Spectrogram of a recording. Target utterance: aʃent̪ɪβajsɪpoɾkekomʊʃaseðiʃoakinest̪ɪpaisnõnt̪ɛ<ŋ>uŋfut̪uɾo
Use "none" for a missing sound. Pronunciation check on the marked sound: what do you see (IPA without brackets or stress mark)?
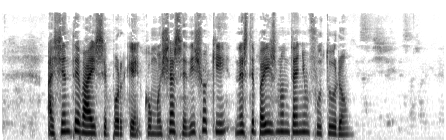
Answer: ɲ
